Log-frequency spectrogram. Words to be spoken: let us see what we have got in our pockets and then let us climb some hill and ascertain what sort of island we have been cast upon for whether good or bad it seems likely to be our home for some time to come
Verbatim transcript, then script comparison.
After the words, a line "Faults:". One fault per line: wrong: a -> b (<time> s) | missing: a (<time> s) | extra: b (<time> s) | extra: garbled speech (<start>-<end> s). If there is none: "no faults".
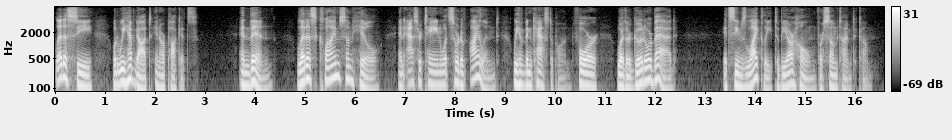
let us see what we have got in our pockets and then let us climb some hill and ascertain what sort of island we have been cast upon for whether good or bad it seems likely to be our home for some time to come
Faults:
no faults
